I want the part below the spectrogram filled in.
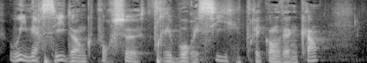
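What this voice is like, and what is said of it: Non-local French accent. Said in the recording (French): “vous n'avez pas un accent d'ici, vous.”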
